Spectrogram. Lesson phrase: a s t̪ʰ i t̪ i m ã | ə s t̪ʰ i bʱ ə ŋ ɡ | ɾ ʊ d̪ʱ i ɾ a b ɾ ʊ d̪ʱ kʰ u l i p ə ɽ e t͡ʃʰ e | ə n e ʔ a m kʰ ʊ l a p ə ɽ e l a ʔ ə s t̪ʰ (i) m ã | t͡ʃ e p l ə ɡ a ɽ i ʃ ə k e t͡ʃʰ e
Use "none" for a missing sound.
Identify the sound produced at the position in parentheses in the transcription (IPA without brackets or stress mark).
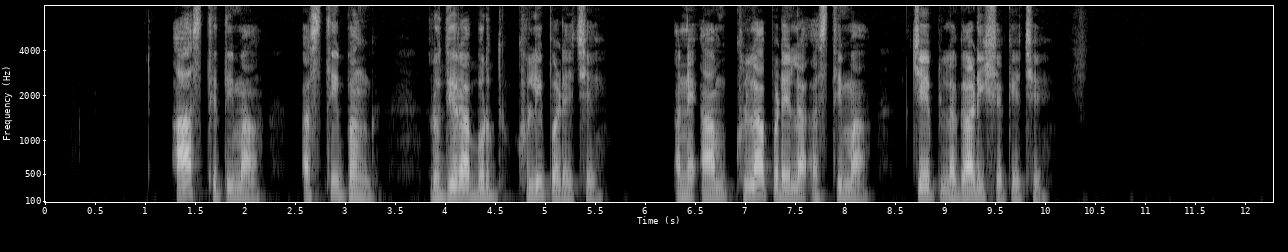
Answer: i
